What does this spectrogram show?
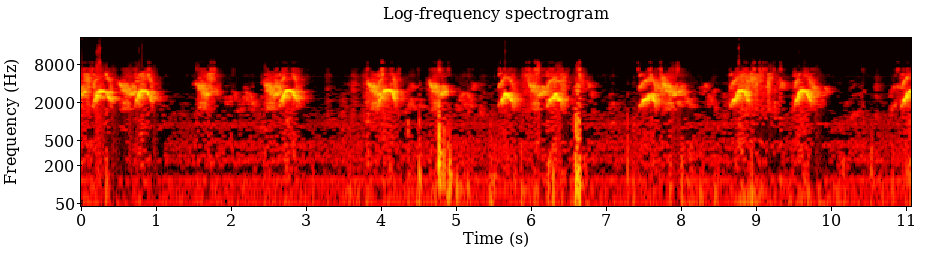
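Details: Pet Australian parrots bathing in a shallow dish of water give bright, squeaky chirps in quick paired bursts, about once a second, high and slightly buzzy, with faint splashing behind.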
